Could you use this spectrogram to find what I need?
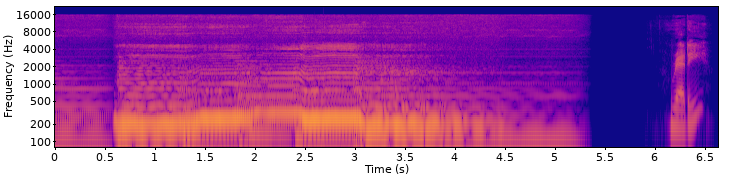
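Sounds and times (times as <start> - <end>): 
person humming: 0.6 - 4.6.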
